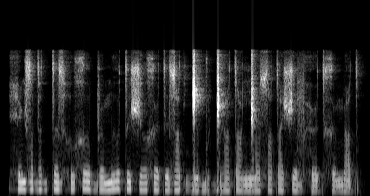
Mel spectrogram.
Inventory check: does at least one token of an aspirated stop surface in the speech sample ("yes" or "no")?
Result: no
